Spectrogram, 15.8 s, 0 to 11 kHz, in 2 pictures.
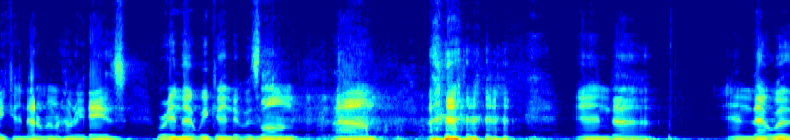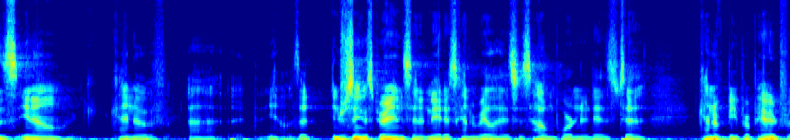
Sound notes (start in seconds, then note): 2.9 laughs; 2.9 laughter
